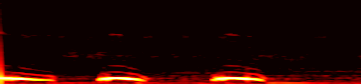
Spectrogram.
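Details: Spotted dove calling: three soft, hollow coo notes about half a second apart, the first falling and the next two rising then dropping, with clean quiet gaps between them.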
